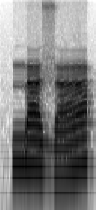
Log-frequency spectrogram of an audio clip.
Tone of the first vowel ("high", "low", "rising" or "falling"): high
